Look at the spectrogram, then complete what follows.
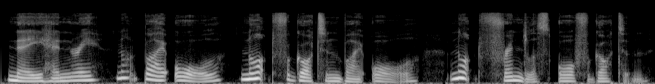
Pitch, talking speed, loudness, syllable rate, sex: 170 Hz, 120 wpm, -18 LUFS, 3.4 syllables/s, female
